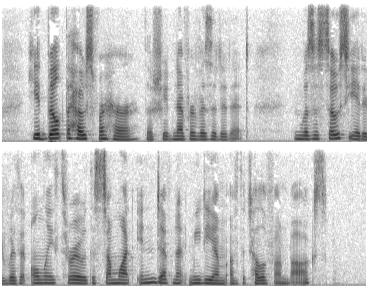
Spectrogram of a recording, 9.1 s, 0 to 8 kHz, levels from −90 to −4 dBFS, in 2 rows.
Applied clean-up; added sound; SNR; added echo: none; none; none; none.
